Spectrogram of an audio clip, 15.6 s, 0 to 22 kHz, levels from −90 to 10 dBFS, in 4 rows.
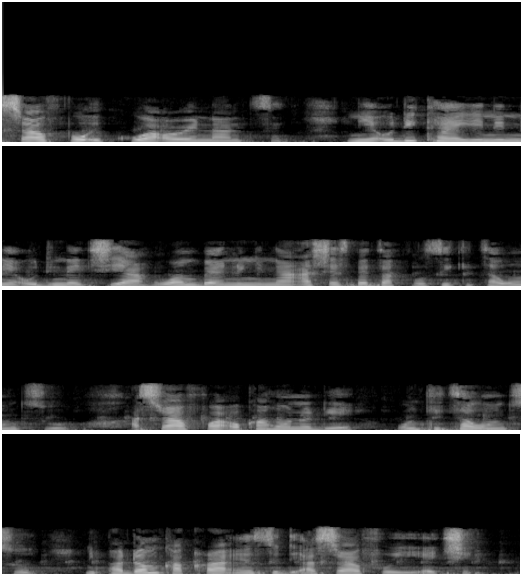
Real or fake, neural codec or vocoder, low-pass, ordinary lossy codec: real; none; 7.2 kHz; MP3, 48 kbps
